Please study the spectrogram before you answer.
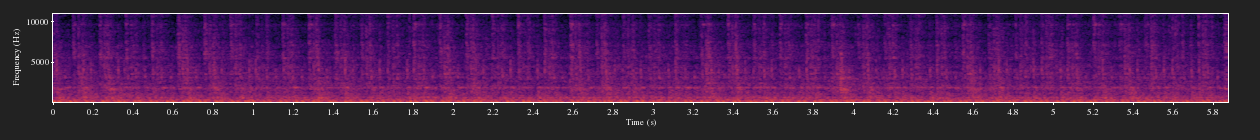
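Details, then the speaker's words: Old Bennett 541 gas pump, run after many years of barn storage: steady loud low hum with an even churning rhythm, no knocks or squeals; motor runs smoothly. "but just to fire one of these off and hear it run after all those years of sitting is a thrill for me."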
